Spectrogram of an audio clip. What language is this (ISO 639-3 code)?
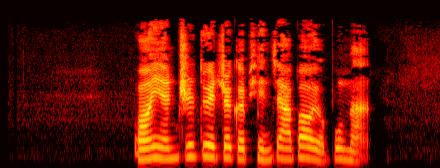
zho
